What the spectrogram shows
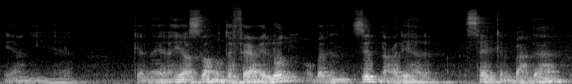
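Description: A man with an Egyptian accent teaching a lesson and explaining a text, patiently repeating and spelling out syllables slowly. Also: low voice, fairly even intonation, mellow, roomy sound. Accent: Egyptian Arabic. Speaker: teacher of Arabic prosody.

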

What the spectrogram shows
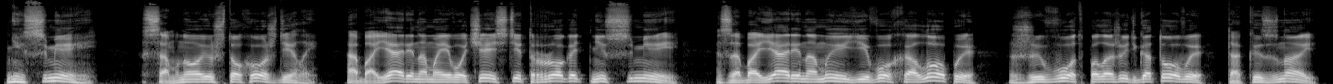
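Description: A man voicing a proud, loyal old servant who pleads in a slow, trembling voice. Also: mid-range voice, lively intonation, a little mellow, no echo, studio quality. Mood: defiant. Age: older.

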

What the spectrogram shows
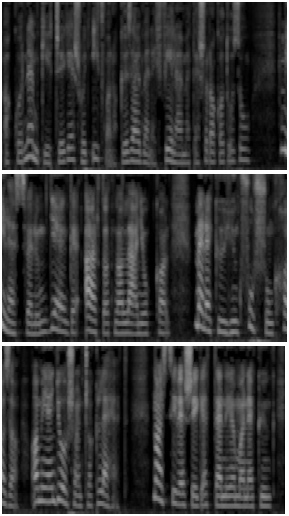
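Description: A woman's voice: on the low side, a little mellow, no room sound, lightly acted. A woman doing a sly girl feigning innocence. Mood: teasing. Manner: mock-innocent, teasing.

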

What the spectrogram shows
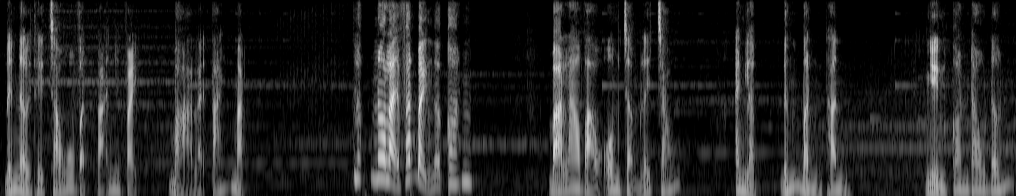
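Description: A man's voice: mid-range voice, very animated, normal speed, slightly rough, faint music behind. A man narrating a scripted ghost story in a dramatic, suspenseful way.

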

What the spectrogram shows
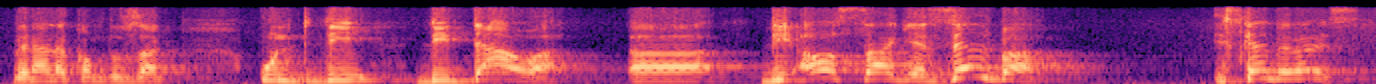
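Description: Speaking slowly in a high, fairly bright voice, a man gives students a religious lesson. His delivery is emphatic and repetitive, full of rhetorical questions and repeated key phrases, and at times he gropes for words.

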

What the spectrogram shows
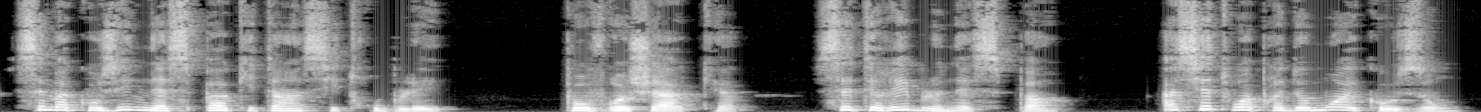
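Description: A woman reading the part of a gentle, affectionate young woman in an audiobook, in a lifted, eager tone. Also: medium pitch, lively intonation, measured pace, pitched above the performer's own voice, close to an everyday voice. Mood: tender.

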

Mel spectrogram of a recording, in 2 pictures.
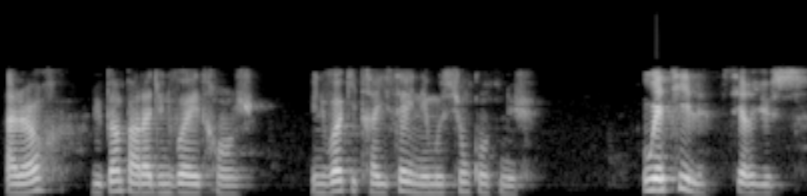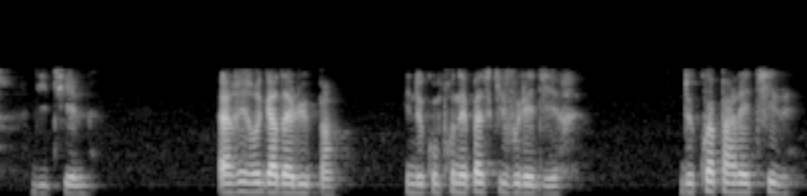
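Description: A woman narrating an audiobook in a steady storytelling manner, on a slightly muffled recording. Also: lowish voice, fairly quick. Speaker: audiobook reader. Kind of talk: scripted narration.

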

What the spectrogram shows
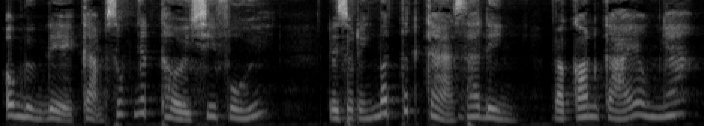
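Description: A woman voicing an older wife who answers calmly and firmly, with a husky voice. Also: fairly high pitch. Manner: calm, measured, firmly reproachful. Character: older wife, calm, firm and reproachful.

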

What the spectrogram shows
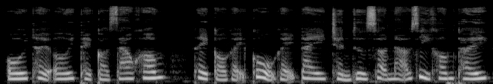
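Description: A bratty, mischievous schoolgirl who begs in a whiny voice and turns sweet and sly in turns, as a woman narrating a storybook puts her on. Her voice is high and a little breathy. The sound is close and dry. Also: quick pace, warm tone, dry recording. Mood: fake sweet. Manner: whining, pleading, sly.

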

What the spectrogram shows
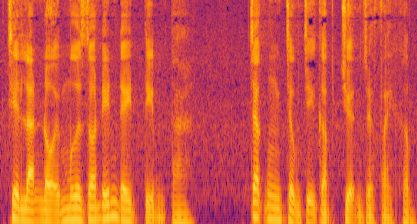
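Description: Guy playing a calm old exorcist master, deep slow and measured, faint music under. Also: a little hiss or hum, close to an everyday voice.

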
